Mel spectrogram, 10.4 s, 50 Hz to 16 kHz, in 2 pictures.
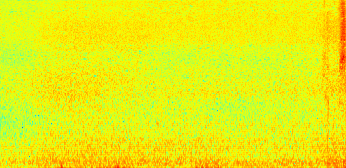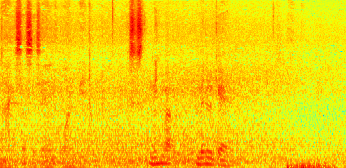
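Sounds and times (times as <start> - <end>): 
sea waves washing over pebbles on a Dominican Republic beach: 0.1 - 9.5
speech: 5.1 - 8.8.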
